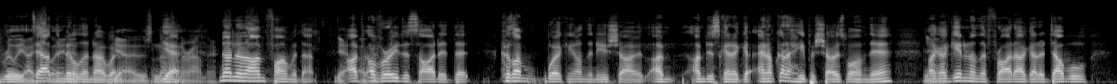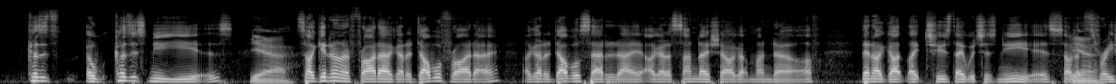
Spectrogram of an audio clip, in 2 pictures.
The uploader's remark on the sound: On the roof. The sweet sounds of LA at night.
